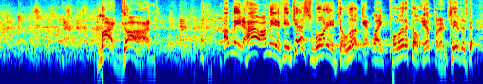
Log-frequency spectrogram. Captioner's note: audience laughter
